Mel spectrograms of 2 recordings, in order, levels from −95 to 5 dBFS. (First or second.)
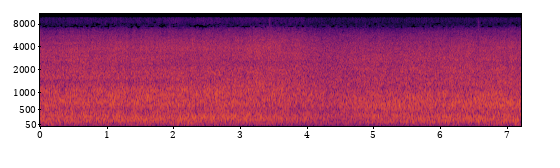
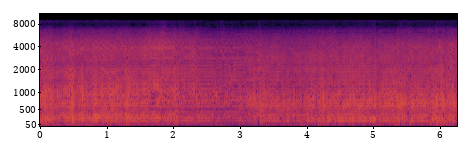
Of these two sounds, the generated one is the second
